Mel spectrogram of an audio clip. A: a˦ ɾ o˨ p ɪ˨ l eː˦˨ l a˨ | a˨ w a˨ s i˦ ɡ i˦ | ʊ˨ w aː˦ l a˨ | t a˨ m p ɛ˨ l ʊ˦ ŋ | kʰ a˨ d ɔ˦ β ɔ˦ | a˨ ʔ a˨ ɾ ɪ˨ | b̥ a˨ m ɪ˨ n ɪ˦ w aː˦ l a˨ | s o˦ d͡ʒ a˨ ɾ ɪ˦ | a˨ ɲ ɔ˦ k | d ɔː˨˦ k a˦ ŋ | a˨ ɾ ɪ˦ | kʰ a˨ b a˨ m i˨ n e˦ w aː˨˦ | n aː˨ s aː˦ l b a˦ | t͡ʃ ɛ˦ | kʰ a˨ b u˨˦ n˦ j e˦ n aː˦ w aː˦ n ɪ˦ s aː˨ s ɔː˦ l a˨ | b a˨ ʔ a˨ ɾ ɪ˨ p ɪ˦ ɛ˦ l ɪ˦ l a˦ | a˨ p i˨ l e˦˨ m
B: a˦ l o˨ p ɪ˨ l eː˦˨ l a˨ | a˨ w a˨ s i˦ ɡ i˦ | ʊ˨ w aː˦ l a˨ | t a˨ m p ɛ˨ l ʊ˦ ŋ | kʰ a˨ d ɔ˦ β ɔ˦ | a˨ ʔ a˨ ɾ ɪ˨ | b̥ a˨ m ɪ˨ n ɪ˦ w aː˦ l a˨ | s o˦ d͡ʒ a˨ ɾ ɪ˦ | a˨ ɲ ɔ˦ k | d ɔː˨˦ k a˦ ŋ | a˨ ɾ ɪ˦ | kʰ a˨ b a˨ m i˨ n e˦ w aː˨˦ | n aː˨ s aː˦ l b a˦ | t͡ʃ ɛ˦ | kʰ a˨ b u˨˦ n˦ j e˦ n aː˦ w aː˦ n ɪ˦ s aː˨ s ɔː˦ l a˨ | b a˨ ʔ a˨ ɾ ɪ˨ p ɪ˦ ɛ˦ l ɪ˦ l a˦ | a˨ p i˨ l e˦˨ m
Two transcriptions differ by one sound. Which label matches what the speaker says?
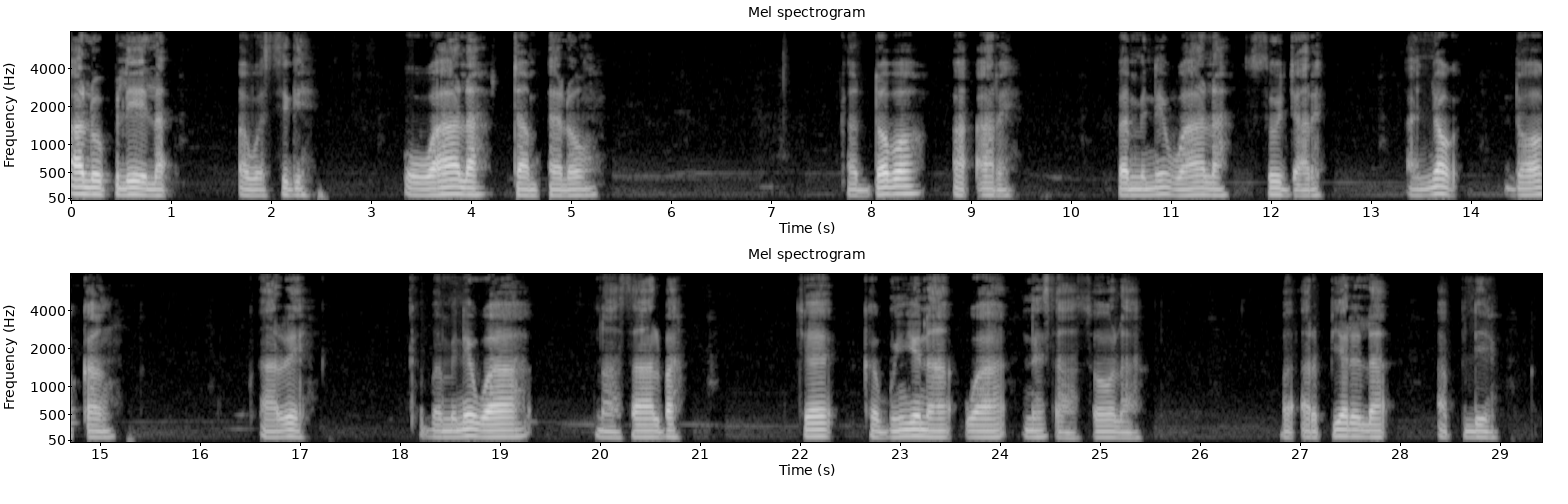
B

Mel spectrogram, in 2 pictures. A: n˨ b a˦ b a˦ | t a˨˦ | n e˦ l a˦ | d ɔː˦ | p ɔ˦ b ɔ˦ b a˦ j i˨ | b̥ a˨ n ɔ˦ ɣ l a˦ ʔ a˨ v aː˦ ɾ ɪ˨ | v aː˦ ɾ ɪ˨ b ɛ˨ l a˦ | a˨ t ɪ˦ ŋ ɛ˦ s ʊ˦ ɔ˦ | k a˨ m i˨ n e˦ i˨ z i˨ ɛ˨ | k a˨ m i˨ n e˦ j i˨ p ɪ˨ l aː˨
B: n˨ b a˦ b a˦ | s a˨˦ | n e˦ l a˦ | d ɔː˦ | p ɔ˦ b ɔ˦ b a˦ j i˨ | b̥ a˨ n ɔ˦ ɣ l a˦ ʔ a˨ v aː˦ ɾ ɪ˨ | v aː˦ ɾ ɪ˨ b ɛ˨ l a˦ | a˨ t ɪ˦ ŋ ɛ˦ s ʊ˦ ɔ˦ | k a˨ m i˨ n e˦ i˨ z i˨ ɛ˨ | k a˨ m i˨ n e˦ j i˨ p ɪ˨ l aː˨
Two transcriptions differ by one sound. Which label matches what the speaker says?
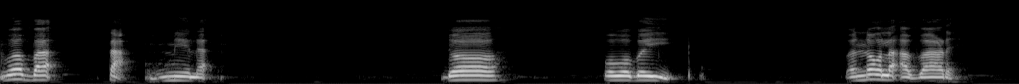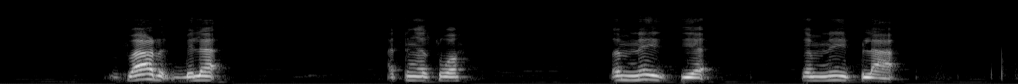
A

